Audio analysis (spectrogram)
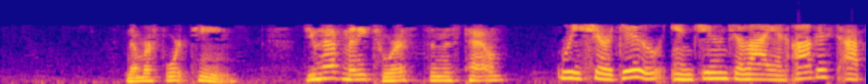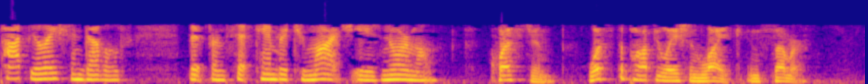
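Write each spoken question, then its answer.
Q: What's the population like in summer?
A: It doubles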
